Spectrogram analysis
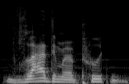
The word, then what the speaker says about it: Putin: 事实上我觉得不像啦，因为在英文里面它的发音是 Putin。Vladimir Putin，对 Vladimir Putin，所以不是 Putin。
